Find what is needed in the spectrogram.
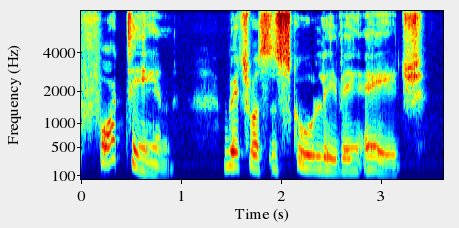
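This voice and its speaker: A woman with a Bahamian accent and a dark, mellow tone speaks at a very slow pace. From Bahamas, Long Island. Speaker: public figure telling her life story. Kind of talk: personal life story talk.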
